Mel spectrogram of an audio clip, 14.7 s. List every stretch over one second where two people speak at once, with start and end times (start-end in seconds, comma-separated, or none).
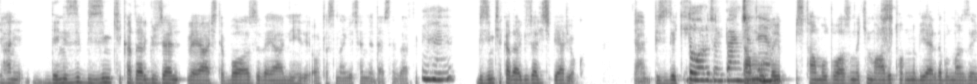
10.3-11.6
